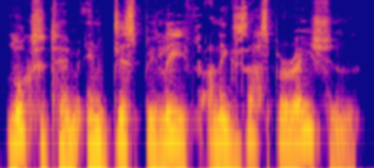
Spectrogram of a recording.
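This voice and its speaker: A man narrating scripted stage directions for an audio drama in a measured, descriptive reading. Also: on the high side, expressive, mellow, slightly rough.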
